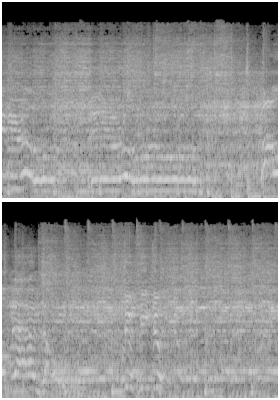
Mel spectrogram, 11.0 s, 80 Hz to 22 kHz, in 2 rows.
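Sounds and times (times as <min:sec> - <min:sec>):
bass and drums: 0:00.0 - 0:11.0
electric guitar bending long notes: 0:00.0 - 0:11.0.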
